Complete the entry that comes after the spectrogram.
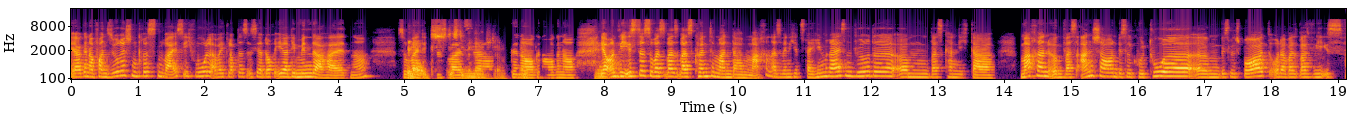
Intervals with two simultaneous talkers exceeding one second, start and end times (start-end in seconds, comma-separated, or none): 5.0-6.9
